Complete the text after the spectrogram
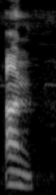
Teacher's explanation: अनुनासिक अंगा, इया, अड़ा, न, म, अनुस्वार यानी कि अन, इन्हें अनुनासिक ध्वनियाँ कहते हैं। इनका उच्चारण स्थान मुंह और नाक दोनों से होता है।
